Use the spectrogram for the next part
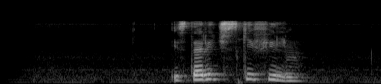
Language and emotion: Russian, neutral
